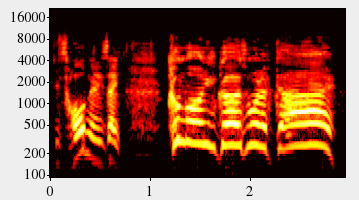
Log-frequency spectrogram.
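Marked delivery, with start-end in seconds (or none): 1.2-2.9 higher, louder, slow yell to hurry them; urgent high call to come on now; urgent shout. Retold or imitated. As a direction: shout at the drunk kids to run for it. Urging friends away from Bigfoot.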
